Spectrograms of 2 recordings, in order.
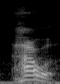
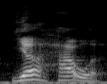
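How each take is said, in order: First: The name is slurred, with its opening sound blurred. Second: The name is said carefully, every sound fully pronounced. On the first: The speaker is lazy with the name. The speaker calls it wrong. "some of y'all say Howah" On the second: The speaker pronounces the name properly. The speaker calls it right. "You gotta pronounce everything"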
